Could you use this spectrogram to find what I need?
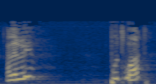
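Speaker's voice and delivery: normal talking voice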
